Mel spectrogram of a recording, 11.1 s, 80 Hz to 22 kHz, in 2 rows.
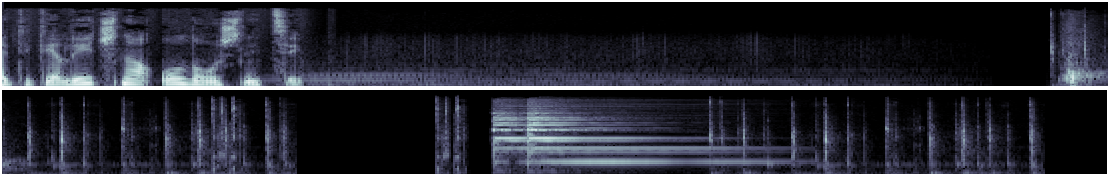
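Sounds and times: keyboard typing clicks: 0:05.3 - 0:07.0, 0:07.7 - 0:07.9, 0:09.0 - 0:10.8
bell ding: 0:08.0 - 0:09.6.

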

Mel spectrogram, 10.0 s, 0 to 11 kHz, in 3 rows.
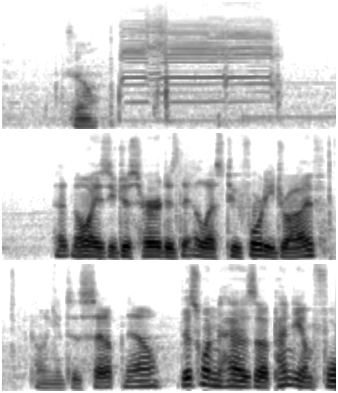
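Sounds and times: disk drive buzzing whine: 0:01.1 - 0:03.6.

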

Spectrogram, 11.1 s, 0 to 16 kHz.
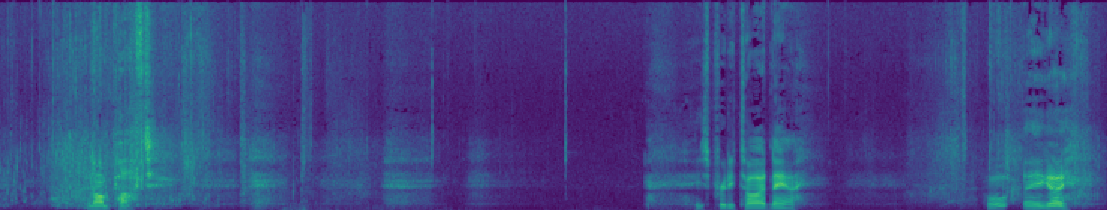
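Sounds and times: person breathing hard: 0:01.5 - 0:05.3.

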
